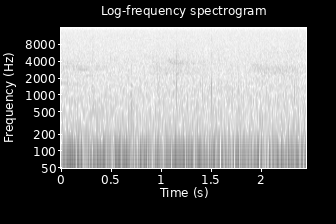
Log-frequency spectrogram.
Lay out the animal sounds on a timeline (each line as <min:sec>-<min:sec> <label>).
0:00.0-0:02.5 Red-eyed Vireo (Vireo olivaceus)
